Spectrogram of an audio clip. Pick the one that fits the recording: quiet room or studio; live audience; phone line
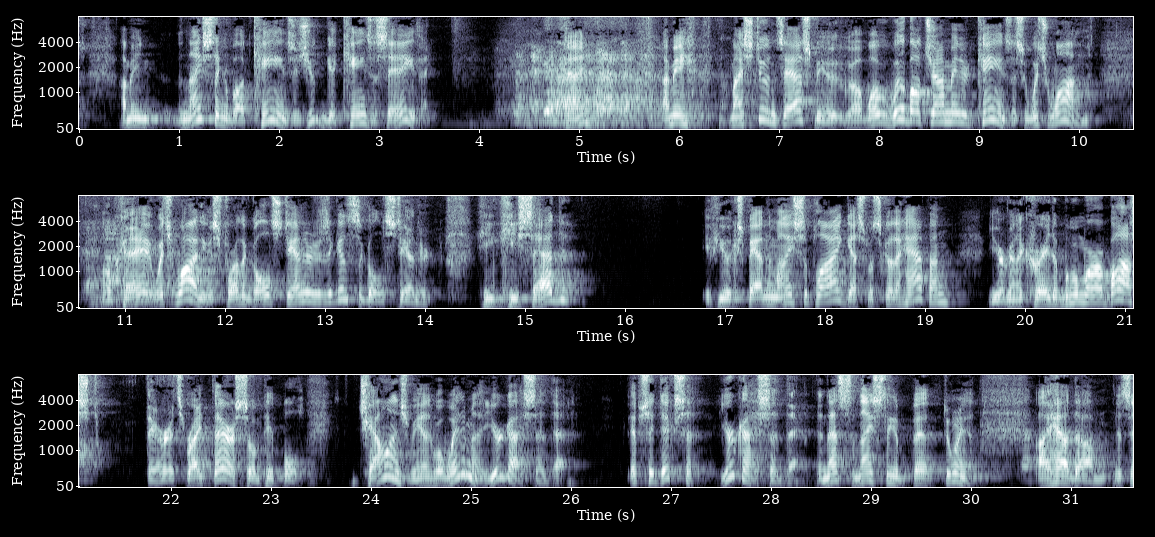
live audience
